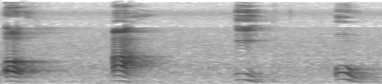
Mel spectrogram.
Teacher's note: તમે અ બોલો, અ, આ, ઈ, ઉ, કોઈ જગ્યાએ હવા અવરોધાતી નથી, સીધી બહાર નીકળે છે.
